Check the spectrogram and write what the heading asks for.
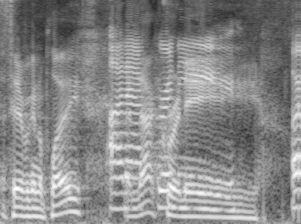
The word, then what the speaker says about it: Anachrony: Anachrony. Anachrony, that's how it's pronounced.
